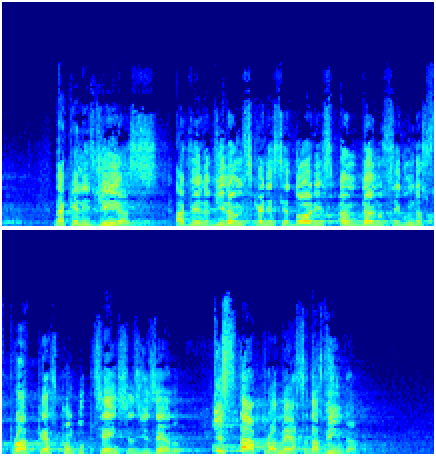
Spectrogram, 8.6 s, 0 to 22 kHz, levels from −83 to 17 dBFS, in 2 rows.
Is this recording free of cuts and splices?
no; 4 cuts; at 1.7 s, 4.2 s, 6.4 s, 7.5 s

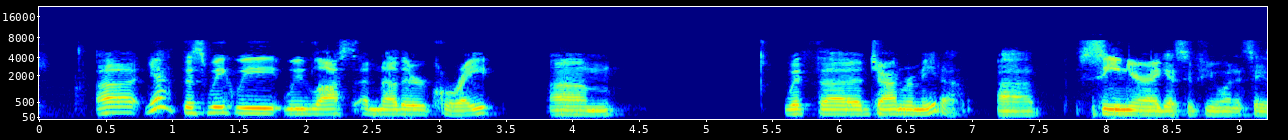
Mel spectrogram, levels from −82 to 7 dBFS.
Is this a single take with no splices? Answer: yes; 0 cuts

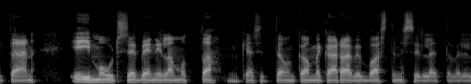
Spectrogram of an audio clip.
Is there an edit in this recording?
no; 0 cuts

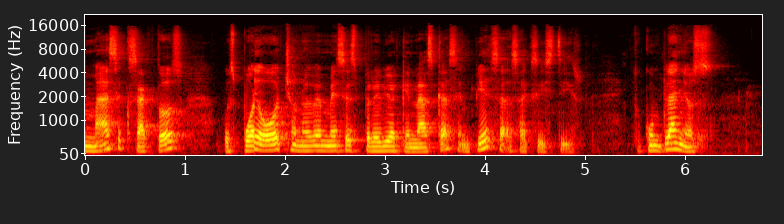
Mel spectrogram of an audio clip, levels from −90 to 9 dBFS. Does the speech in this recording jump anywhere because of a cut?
yes; 2 cuts; at 1.7 s, 5.4 s

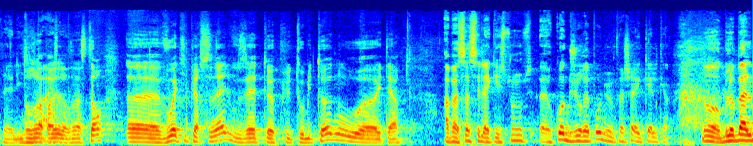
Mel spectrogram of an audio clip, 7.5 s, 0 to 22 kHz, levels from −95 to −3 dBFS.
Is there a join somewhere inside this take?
no; 0 cuts

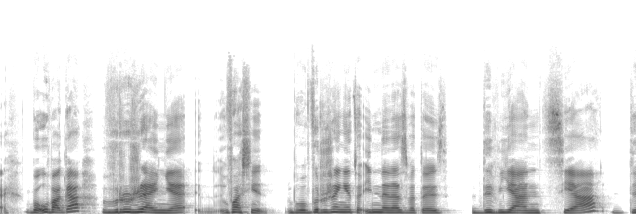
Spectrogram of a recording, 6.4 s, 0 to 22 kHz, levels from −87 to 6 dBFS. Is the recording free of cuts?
yes; 0 cuts

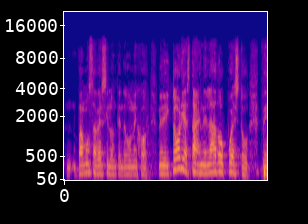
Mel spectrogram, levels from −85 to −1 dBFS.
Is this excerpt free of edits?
yes; 0 cuts

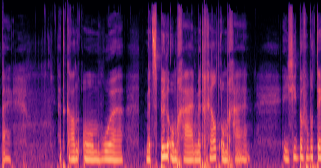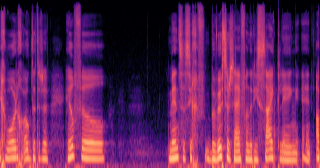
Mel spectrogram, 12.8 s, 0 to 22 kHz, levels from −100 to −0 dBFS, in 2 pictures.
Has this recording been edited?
no; 0 cuts

